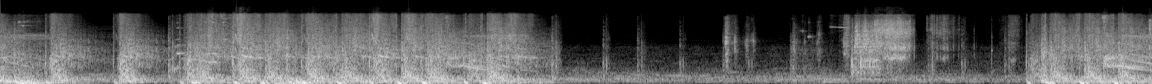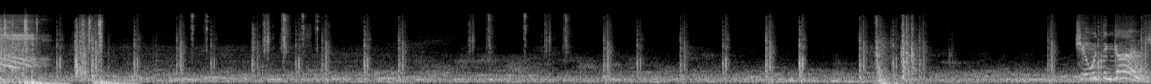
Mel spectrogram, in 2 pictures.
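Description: Gunfire in the Max Payne Mobile video game, rapid bursts of automatic shots and single loud cracks in several clusters, close and punchy, with voices talking between volleys.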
